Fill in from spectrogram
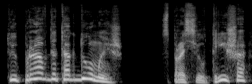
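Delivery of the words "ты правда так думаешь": tearful hopeful question. A narrator's reading. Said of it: "поднимая на викинга полные слёз глаза".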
